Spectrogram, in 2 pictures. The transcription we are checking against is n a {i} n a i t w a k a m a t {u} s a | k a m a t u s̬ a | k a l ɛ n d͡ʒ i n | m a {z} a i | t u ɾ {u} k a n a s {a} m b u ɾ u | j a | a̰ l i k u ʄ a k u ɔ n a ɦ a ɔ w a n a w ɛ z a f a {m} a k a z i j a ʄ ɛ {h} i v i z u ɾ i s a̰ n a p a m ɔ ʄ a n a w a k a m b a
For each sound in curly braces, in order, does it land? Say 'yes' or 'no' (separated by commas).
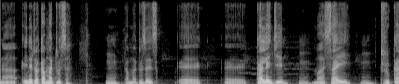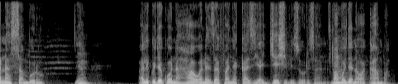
yes, yes, no, yes, yes, no, no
